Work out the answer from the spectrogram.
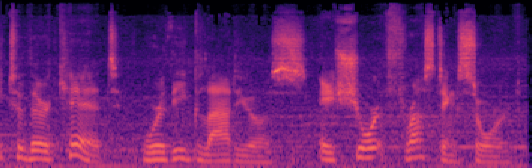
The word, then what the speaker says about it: gladius: Key to their kit were the gladius, a short thrusting sword. Gladius, not gladios.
